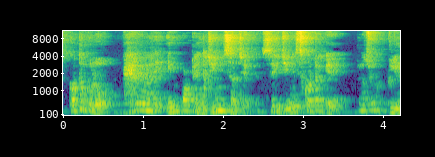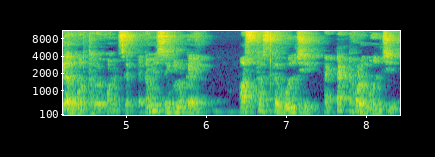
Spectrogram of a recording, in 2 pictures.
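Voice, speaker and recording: A man teaching chemistry in a lively, repetitive way, often checking whether his students have understood. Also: high voice. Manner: lively, repetitive, calls students "beta", checks if it's clear. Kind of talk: whiteboard chemistry lecture. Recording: echoey room, distant mic, faint noise.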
